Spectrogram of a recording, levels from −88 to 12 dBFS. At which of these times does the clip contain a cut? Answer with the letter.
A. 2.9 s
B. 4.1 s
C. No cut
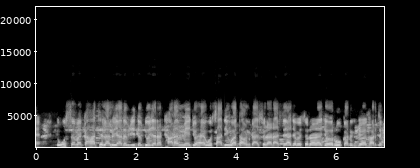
C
